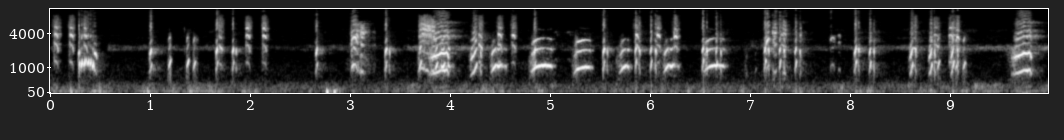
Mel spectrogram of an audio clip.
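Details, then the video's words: White-breasted waterhen lure for females and males, an almost unbroken stream of rough croaks mixed with upward-curving, yelping notes, over a steady high-pitched whine. "Pikatan burung mandar ayam ayaman betina dan jantan"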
